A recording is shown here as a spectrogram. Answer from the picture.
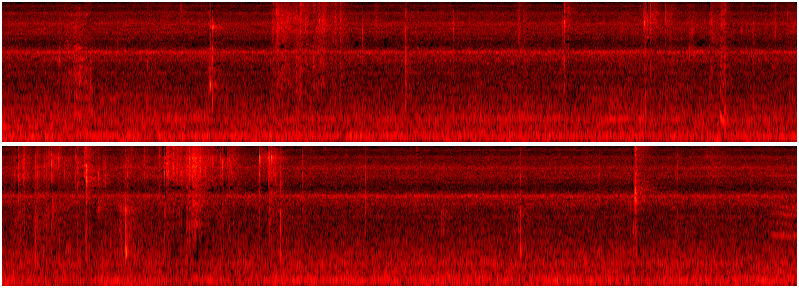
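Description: Faint chewing and mouth sounds of someone eating a dumpling, with a few scattered soft clicks over a steady low hum.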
